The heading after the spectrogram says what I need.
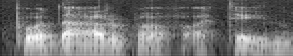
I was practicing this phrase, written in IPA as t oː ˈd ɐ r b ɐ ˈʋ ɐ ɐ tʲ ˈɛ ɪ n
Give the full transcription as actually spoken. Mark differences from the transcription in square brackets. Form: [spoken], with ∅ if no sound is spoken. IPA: [p] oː ˈd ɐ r b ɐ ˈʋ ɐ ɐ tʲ ˈɛ ɪ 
